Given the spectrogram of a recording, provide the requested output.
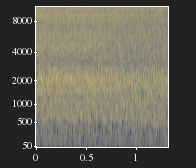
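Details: Volvo semi truck with a Cummins ISX engine after fan clutch replacement: steady diesel idle with an even low rumble, the fan barely spinning with no fan roar; clutch disengaged, normal idle.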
